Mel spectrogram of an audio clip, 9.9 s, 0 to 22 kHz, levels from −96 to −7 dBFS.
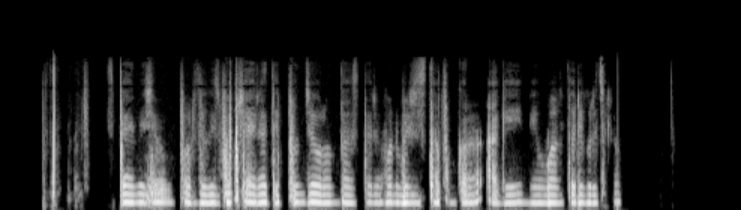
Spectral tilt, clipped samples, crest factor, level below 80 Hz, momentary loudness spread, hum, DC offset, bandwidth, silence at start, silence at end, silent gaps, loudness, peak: -9 dB/octave; under 0.1%; 20 dB; -52 dBFS; 11 LU; none; under 0.1%; 6.6 kHz; 0.55 s; 1.65 s; 1.21-1.42 s, 1.54-1.58 s, 3.78-3.83 s, 4.78-4.83 s; -19 LUFS; 0 dBFS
